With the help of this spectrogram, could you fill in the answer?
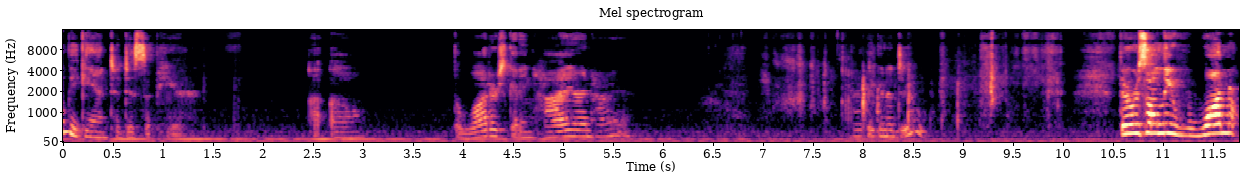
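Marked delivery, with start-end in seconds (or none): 0.0-8.0 whisper. A narrator's reading. Suspense narration.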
